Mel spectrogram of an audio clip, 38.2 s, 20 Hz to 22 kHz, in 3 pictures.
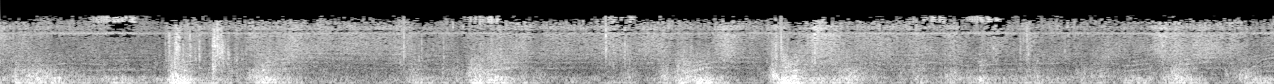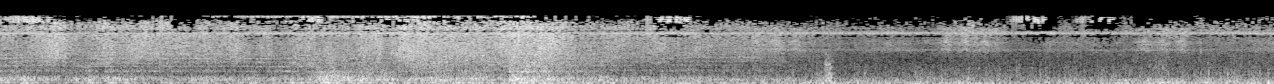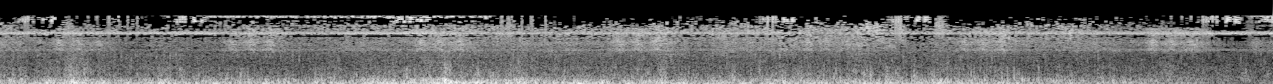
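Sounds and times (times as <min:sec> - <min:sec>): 
faint high whine: 0:00.0 - 0:38.1
gusty wind blowing through a pine forest beside a tent: 0:00.0 - 0:38.1
heavy thumps: 0:01.6 - 0:03.0.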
